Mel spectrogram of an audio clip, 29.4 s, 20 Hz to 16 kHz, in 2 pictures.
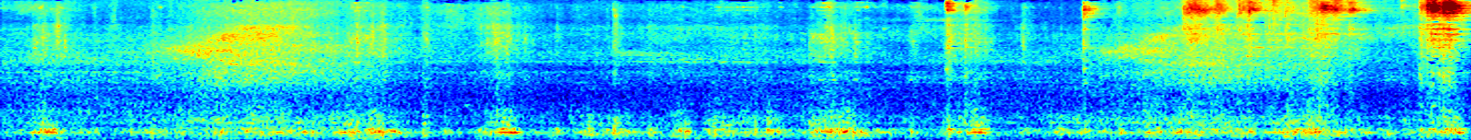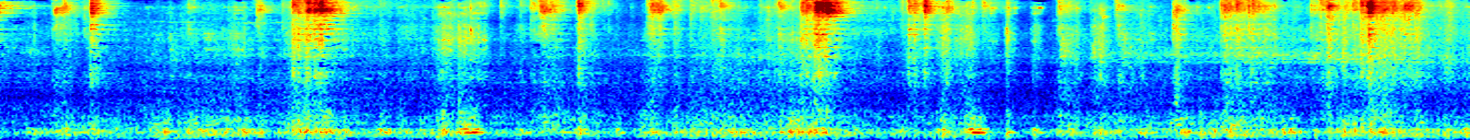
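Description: A Class 390 Pendolino electric train rolling slowly along the platform. A steady electric hum runs under wheels clacking over the rail joints, with occasional brief high wheel squeals.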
